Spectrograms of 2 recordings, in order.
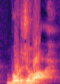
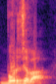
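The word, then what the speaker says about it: bourgeois: को पढ़ा था तो उसको बोलते थे बुरजवा। क्या बोलते हैं उसको? बुरजवा। मतलब कैसी इंग्लिश है यार? ठीक है? स्पेलिंग कुछ और, बोलते कुछ और।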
